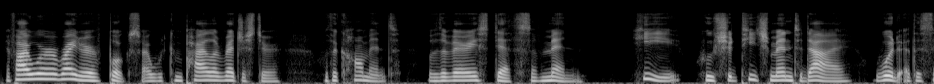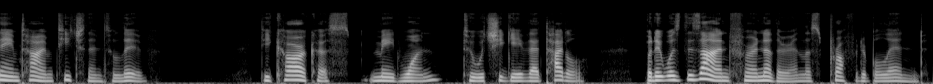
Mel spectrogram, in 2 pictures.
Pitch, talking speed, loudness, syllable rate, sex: 175 Hz, 180 wpm, -20 LUFS, 5.0 syllables/s, female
